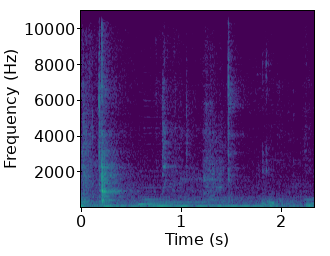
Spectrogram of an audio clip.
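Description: Sharp clicks and knocks from handling wet shredded cabbage and a glass mason jar, the loudest about a quarter second in and a weaker one past the middle, over faint steady tones.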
